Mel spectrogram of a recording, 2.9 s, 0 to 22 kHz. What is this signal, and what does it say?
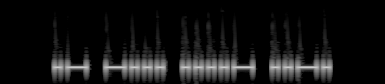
Morse code, heard as a keyed tone, about 25 wpm, 700 Hz. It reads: AB4F
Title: USA Call Signs - 4 Characters - 25wpm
